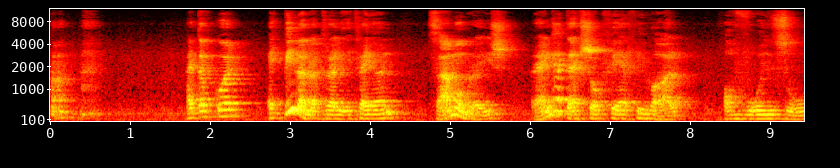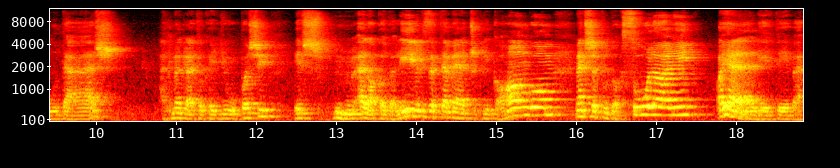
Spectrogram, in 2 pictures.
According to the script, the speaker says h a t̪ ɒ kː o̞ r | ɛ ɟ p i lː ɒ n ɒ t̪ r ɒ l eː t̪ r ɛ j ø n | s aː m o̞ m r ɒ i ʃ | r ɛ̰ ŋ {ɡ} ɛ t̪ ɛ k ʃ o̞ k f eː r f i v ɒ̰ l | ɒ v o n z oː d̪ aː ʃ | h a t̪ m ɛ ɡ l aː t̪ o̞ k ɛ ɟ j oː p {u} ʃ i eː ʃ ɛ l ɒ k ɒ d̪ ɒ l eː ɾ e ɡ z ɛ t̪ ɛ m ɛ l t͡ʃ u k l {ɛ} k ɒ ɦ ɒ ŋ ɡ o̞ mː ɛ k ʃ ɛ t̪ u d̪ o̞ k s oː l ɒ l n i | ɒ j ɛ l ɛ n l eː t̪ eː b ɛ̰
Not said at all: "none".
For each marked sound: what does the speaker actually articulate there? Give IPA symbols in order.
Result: ɡ, ɒ, i

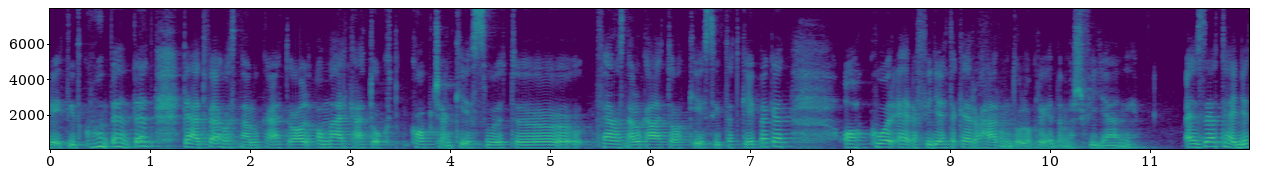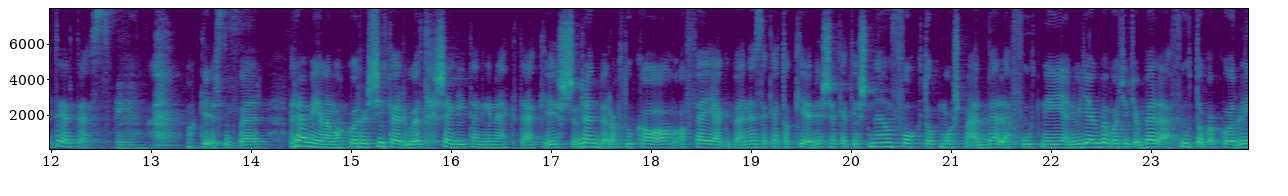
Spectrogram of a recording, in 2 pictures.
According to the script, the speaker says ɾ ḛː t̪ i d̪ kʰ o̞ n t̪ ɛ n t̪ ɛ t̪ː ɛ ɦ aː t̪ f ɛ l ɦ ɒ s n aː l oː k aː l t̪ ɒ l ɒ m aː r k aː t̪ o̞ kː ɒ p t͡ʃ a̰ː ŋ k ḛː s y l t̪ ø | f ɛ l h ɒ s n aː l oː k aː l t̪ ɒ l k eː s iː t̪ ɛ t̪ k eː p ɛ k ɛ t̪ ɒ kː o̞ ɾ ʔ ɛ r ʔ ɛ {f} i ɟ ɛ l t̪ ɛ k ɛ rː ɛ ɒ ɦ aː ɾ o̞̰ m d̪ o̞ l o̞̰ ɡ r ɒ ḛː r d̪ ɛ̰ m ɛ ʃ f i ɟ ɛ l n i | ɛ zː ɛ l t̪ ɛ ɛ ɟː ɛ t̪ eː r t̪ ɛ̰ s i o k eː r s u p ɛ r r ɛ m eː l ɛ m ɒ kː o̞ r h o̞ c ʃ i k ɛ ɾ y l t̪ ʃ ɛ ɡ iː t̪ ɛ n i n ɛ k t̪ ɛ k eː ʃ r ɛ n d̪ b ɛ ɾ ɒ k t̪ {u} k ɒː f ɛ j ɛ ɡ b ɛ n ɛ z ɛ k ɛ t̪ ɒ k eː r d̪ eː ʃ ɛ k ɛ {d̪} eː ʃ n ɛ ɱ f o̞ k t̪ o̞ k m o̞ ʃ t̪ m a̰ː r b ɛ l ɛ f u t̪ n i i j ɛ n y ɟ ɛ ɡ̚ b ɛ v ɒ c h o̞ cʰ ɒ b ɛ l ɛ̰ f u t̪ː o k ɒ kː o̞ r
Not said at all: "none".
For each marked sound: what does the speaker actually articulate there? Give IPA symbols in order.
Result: f, u, t̪

